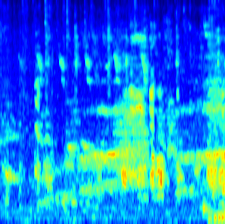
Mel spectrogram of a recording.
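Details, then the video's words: Chicken calling before laying an egg: rising, harsh squawks building in loudness over a few seconds, with a low thump near the end. "Chicken makes noise before laying eggs"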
